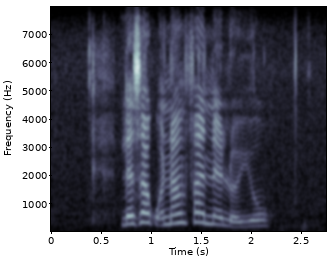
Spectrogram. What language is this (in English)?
Tsonga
